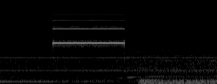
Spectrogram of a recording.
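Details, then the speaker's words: Single steady high-pitched electronic tone under a second, an alarm triggered by a tube-fed ALS patient, who cannot talk, by scrunching his cheek, signalling he is choking on his own saliva or mucus and needs suctioning. "he triggers this alarm by scrunching his cheek it means he's choking on his own saliva or mucus"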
